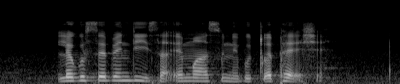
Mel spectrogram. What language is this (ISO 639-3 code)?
ssw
